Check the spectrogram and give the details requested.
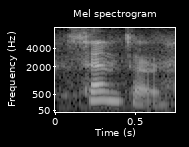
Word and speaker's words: center: اخر معلومة هناخدها عن حرف التي ان حرف ال N لو جه بعديه حرف التي مش بننطق حرف التي وبنكمل كلامنا عادي ولا كأنه موجود. زي كلمة internet. internet هتبقى internet internet. كلمة center. center هتبقى center center.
